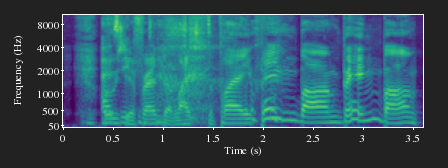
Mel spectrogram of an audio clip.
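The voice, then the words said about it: Richard Kind's Bing Bong voice. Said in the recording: “You sound like Bing Bong. ... I do a pretty good Richard Kind impression.”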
